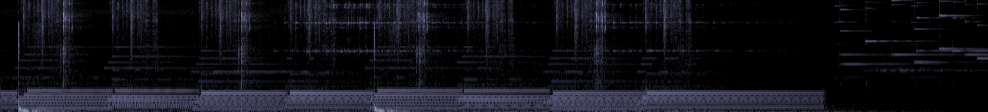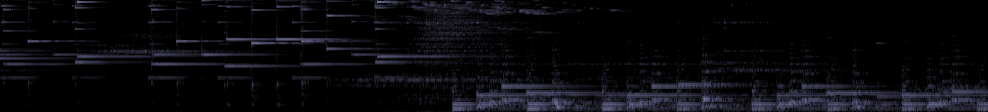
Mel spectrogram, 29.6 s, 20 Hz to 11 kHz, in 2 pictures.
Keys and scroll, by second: 0.0 Return, 2.2 alt+x, 6.9 ctrl+c, 8.1 ctrl+v, 9.5 alt+x, 12.1 ctrl+c, 13.3 ctrl+v, 14.7 ctrl+v, 16.3 alt+x, 20.1 ctrl+c, 21.0 ctrl+v, 28.9 ctrl+c, 29.1 ctrl+v.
